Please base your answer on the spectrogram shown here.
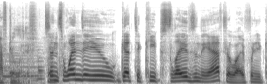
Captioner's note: voiceover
